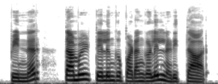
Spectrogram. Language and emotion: Tamil, neutral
